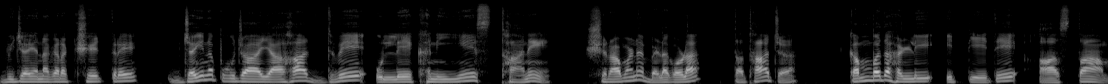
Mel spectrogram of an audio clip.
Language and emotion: Sanskrit, neutral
